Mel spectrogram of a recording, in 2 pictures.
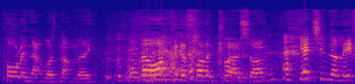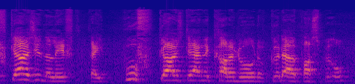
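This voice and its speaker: Male, middle-aged; piercingly bright, high-pitched voice; jokey, conversational wedding speech. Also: quick pace, a little hiss or hum. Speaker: father of the bride giving a speech. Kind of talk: informal wedding speech with comic anecdotes. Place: room full of wedding guests.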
